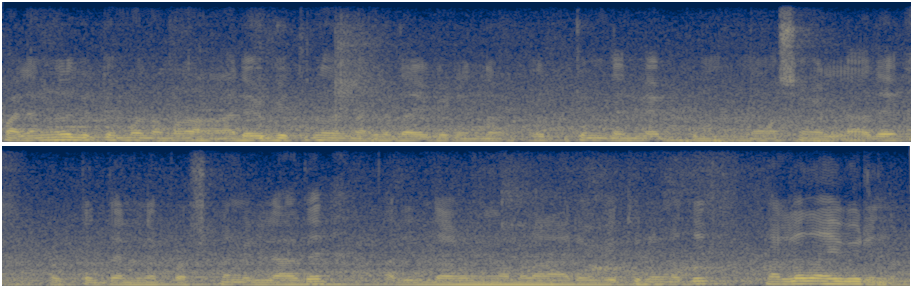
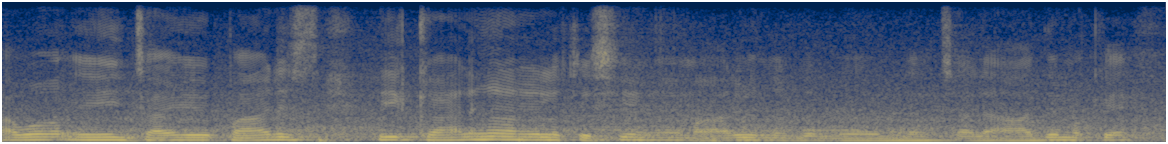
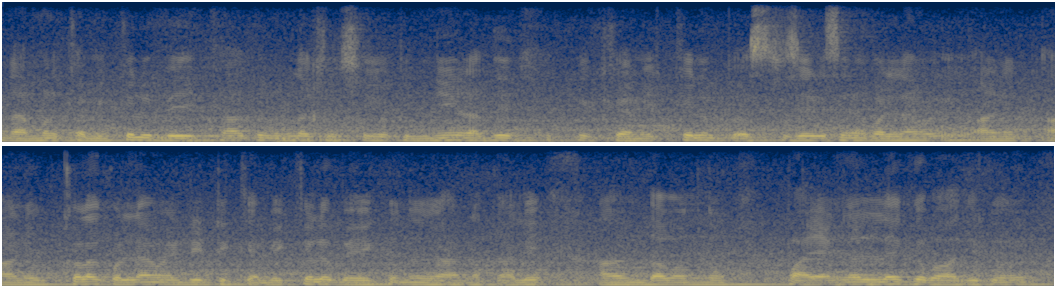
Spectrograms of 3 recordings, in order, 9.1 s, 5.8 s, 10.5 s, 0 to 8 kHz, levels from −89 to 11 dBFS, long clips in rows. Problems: none marked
